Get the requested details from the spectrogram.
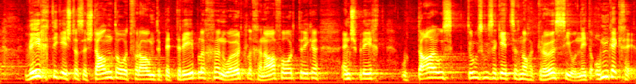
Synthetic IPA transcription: vɪχtɪɡɪʃd̥ɑsəʃtɑndɔɾtfɔɾɑləmd̥əbetɾiːbləχənʊœɾtləχənɑːfɔɾdəɾɪɡə | ʔɛntʃpɾɪχt | ʊd̥ɑsd̥ɾususəɡɪp̚tsɪχnɔχəɡ̥ɾœːsiʊnnɪdʊmɡekʰχḛːt

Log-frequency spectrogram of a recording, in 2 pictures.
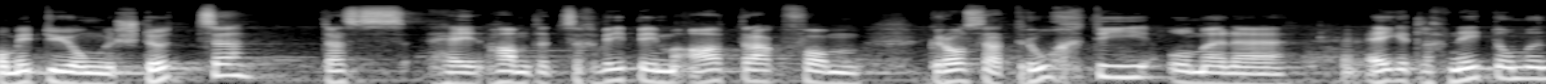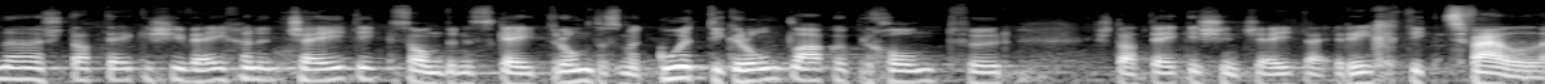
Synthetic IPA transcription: omɪːɾtyːʊŋəɾʃtʏt͡sə | d̥ɑshɛhɑndlətsɪχʋɪbɪmɑ̰ːt̪ɾɑːkfɔm | ɡ̥ɾoːsɑt̪ruχtiʊmənə | ɛɪɡəntlɪχnɪdʊmənəʃtɾɑtɛːɡ̥ɪʃiʋɛɪχənɛntʃɛɪdɪksɔnd̪ənɛsɡ̥ɛɪt̚d̥̪ɾʊmdɑsməɡ̥uətiɡɾʊndlɑːɡ̥əʏb̥əɾχʊntfʏɾ | ʃtɾɑtɛːɡɪʃɛntt͡ʃɛɪd̥əɾɪχtɪkt͡sfɛlːə̰

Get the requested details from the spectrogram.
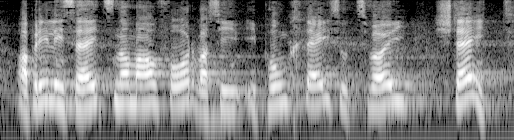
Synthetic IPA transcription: ɑbəɾɪlisɛɪtsnɔmɑːlfoːɾʋɑsiipʰʊŋkχtɛɪsut͡sʋœʏ | ʃtɛɪt

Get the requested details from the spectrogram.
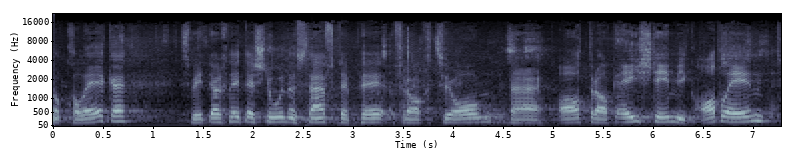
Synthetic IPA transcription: ɔkʰχɔleːɡə | sʋɪːtœʏχnɪd̪ɛʃtuːənɑst̪ɛfd̥epʰeːfɾɑkt͡sjoːnd̥æʔɑːt̪ɾɑːɡɛɪʃtɪmːiɡɑb̥leːnt

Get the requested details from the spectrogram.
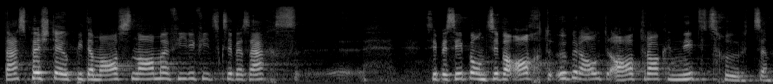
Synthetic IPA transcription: t̪æspʰeːʃtɛlt̚b̥idəmɑːsnɑːməfiːɾəfiːt͡sksɪbəsæχs | ɪbəsɪbəʊntsɪbəʔɑχtʏbəɾɑwd̥əɾʔɑːtɾɑːknɪtt͡sχʏɾt͡sə

